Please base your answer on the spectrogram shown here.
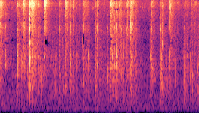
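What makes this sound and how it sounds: A full plastic film ramen packet resting on a wooden table is rubbed and crinkled with the fingertips of both hands. Quiet, bright, crisp crackles and rustles come in irregular bursts, with almost no low end.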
